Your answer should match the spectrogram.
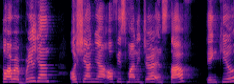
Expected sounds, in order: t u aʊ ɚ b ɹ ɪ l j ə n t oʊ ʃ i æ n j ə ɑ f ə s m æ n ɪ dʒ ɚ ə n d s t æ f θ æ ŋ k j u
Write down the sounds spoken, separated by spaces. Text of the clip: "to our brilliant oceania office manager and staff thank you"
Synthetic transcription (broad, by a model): t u aʊ ɚ b ɹ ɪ l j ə n t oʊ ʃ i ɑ n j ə ɑ f ə s m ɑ n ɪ dʒ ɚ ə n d s t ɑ f t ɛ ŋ k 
